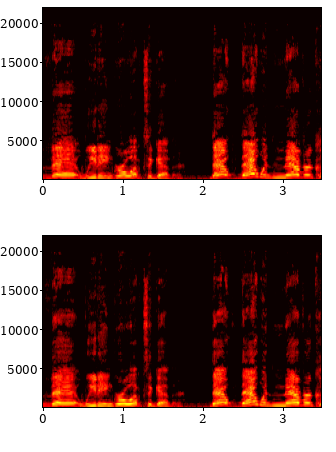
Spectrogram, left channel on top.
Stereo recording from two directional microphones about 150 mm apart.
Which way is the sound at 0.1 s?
25° right (ahead or behind).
